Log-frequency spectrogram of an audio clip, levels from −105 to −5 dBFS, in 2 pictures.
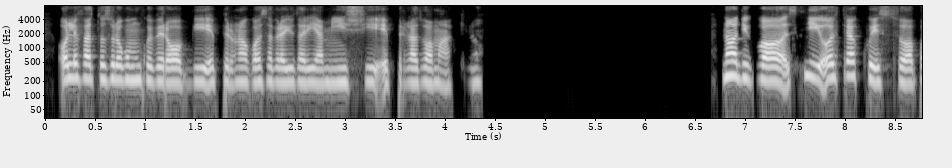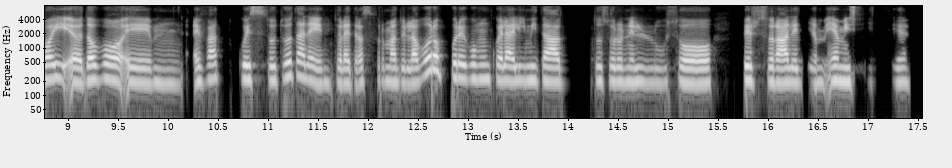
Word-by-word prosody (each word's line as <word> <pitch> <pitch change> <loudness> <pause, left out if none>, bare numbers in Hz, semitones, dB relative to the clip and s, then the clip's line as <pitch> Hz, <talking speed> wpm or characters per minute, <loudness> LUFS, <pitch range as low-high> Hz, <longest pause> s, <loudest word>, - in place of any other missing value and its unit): o 215 - +4
l'hai 235 +1 +3
fatto 225 -1 +1
solo 220 0 0
comunque 215 -1 -2
per 200 -1 0
hobby 185 0 +1
e - - -2
per 195 +1 -7
una 195 +2 -1
cosa 190 +1 -2
per 190 -1 -1
aiutare 190 0 -1
gli 190 - -1
amici 190 +1 -4
e - - -1
per 200 +1 -14
la 190 0 +1
tua 185 0 -1
macchina? 180 +2 -8 2.4
No, 260 +1 +7
dico, 210 -4 +5
sì, 260 -5 0
oltre 235 +3 +3
a 255 - +3
questo, 190 -3 0
poi, 220 +3 +2
uhm, 195 -1 +4
dopo, 215 +1 +3
ehm, 185 -2 -2
hai 190 - -3
fa 220 +3 -2
questo 215 -1 -2
tuo 245 +5 -1
talento 195 -7 0
l'hai 185 - +1
trasformato 190 +2 -5
in 185 - -4
lavoro 295 - +3
oppure 240 -8 -1
comunque 225 -1 -3
l'hai 205 -1 +4
limitato 205 -2 0 0.4
solo 200 0 -4
nell'uso 185 -1 -2 0.2
personale 190 -2 +2
di 185 - -14
am 190 +2 -8
e 205 - 0
amicizie? 195 -1 -6
195 Hz, 170 wpm, -22 LUFS, 185-215 Hz, 2.4 s, No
